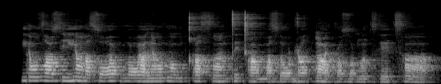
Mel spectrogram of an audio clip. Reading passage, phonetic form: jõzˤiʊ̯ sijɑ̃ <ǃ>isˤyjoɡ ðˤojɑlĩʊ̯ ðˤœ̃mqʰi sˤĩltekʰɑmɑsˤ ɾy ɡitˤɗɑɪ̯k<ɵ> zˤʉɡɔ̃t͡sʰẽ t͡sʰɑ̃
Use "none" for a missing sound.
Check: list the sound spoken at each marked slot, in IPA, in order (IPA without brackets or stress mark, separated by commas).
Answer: ɾ, ɵ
